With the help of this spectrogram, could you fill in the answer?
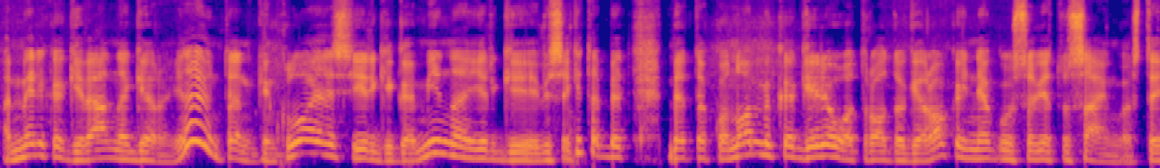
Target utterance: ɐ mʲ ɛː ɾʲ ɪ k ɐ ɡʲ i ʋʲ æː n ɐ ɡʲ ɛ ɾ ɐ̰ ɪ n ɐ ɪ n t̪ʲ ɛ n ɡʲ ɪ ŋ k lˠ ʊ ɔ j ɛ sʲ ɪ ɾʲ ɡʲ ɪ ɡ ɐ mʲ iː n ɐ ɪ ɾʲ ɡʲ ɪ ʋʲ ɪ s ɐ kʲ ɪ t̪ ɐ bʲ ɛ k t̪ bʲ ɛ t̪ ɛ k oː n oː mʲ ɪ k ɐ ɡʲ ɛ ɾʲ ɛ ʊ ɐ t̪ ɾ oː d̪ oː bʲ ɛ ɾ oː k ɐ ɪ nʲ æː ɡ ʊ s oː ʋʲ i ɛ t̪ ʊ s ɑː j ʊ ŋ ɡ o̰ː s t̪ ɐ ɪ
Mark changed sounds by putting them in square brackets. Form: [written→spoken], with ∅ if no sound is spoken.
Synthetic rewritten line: ɐ mʲ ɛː ɾʲ ɪ k ɐ ɡʲ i ʋʲ æː n ɐ ɡʲ ɛ ɾ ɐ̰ ɪ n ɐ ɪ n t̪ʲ ɛ n ɡʲ ɪ ŋ k lˠ [ʊ→u] ɔ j ɛ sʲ ɪ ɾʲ ɡʲ ɪ ɡ ɐ mʲ iː n ɐ ɪ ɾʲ ɡʲ ɪ ʋʲ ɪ s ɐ kʲ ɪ t̪ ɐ bʲ ɛ [k→∅] t̪ bʲ ɛ t̪ ɛ k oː n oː mʲ ɪ k ɐ ɡʲ ɛ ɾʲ ɛ ʊ ɐ t̪ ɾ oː d̪ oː [bʲ→ɡʲ] ɛ ɾ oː k ɐ ɪ nʲ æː ɡ ʊ s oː ʋʲ i ɛ t̪ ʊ s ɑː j ʊ ŋ ɡ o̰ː s t̪ ɐ ɪ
